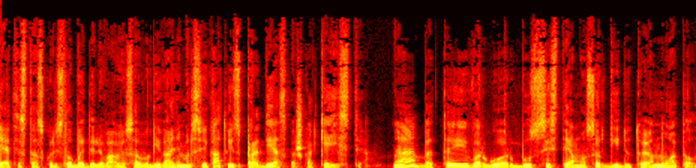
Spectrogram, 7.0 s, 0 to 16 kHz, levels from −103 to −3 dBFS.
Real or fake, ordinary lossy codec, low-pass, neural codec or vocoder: real; MP3, 64 kbps; 14.4 kHz; none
